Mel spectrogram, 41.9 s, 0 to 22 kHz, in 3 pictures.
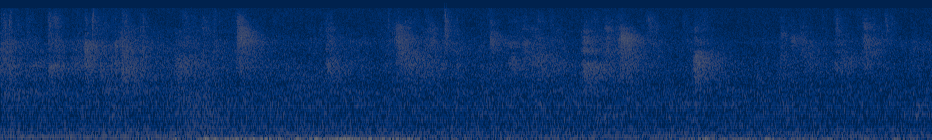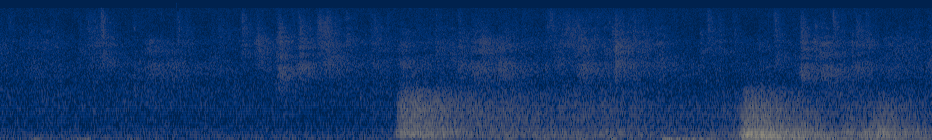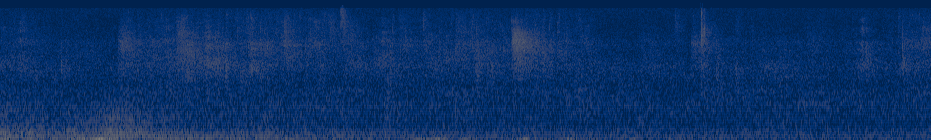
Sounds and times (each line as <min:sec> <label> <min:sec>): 0:00.0 rain 0:41.9
0:19.9 thunder 0:33.7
